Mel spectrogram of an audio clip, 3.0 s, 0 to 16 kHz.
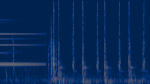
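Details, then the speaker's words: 2007 Saturn Ion, cold start after sitting unused: a chime, then steady rapid clicking about three per second with no cranking. Battery power is suspected insufficient, though it charged fine and the car later started; loose wiring is suspected. "She's got enough to beep, but not enough to crank her over. It must really take a hell of a lot of juice to get this thing going."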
